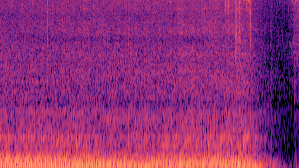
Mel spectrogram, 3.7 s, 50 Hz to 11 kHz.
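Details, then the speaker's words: 1998 Lincoln Mark VIII, freshly built forged 4.6L four-cam turbo V8, first start with no coolant and no leaks seen: a short, strong blip of deep V8 rumble, then it settles cleanly with no knocks or misses; normal free revving. "I might have something here 8 sounds smooth I don't see any leaks I'm going to rev it I'm going to rev up a little bit"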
